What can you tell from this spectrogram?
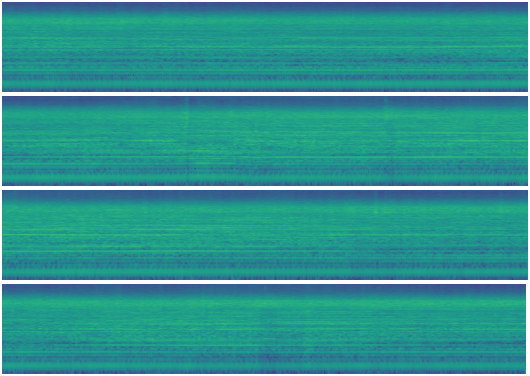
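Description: Small engine of a walk-behind two-wheel tractor running steadily under load while its front mower cuts through dense weeds.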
